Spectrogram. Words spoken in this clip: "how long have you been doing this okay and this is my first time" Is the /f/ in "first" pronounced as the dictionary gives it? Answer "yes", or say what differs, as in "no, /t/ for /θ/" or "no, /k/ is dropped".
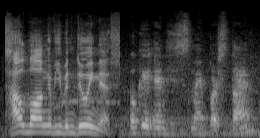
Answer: no, /p/ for /f/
